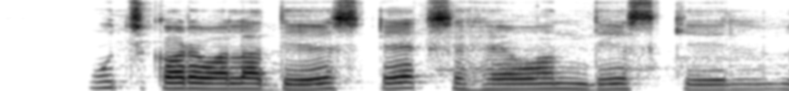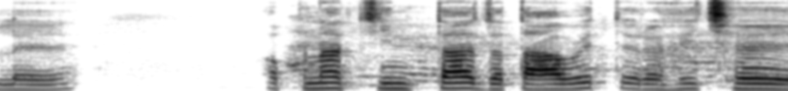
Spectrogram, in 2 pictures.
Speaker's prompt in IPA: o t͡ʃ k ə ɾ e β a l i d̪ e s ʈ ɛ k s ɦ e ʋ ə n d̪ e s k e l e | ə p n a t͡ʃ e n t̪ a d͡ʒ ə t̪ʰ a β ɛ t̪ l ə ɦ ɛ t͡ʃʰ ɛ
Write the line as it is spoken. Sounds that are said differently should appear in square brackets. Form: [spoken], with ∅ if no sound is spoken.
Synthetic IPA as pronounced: [u] t͡ʃ k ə ɾ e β a l [a] d̪ e s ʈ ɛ k s ɦ e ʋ ə n d̪ e s k e l e | ə p n a t͡ʃ [i] n t̪ a d͡ʒ ə [t̪] a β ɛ t̪ [ɾ] ə ɦ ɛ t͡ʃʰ ɛ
